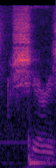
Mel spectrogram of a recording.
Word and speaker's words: Cherie: But with Cherry Curry, am I saying her name right? Cherry Curry? – Sherry Curry.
